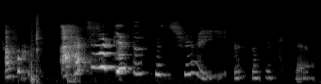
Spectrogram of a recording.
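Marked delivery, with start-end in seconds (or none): 0.6-2.2 surprised. Real, not acted. Surprised at game tree.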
